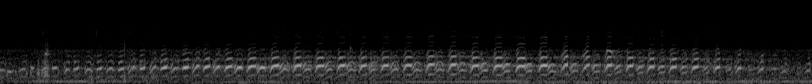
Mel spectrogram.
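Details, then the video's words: Little grebe giving a long, rapid whinnying trill of fast repeated tonal notes that swell and fade for about eight seconds, the notes somewhat high and harmonic-rich, with no other clear sounds. "カイツブリの鳴き声など Little Grebe Call and other Il verso del tuffetto"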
